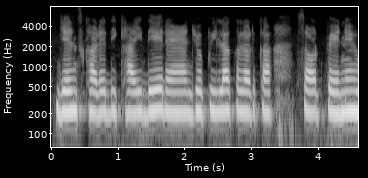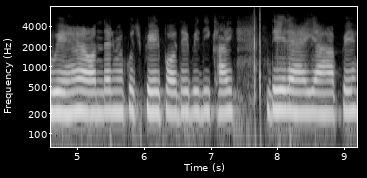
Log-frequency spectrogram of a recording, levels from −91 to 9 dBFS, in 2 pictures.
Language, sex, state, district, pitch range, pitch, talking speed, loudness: Hindi, female, Jharkhand, Jamtara, 210-220 Hz, 215 Hz, 175 wpm, -13 LUFS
